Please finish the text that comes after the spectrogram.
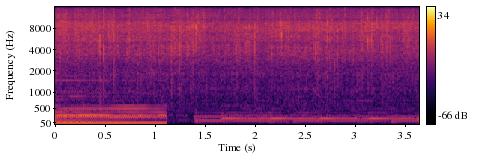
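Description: Onions and chopped potato frying in a pan for wheat rava pongal, a dense, continuous close-up sizzle over a steady tonal background of sustained notes.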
